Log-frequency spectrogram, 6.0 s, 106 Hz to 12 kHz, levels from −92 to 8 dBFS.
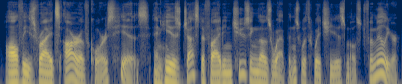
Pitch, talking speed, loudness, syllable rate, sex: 105 Hz, 210 wpm, -21 LUFS, 5.4 syllables/s, male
